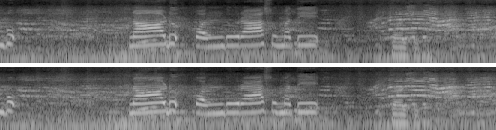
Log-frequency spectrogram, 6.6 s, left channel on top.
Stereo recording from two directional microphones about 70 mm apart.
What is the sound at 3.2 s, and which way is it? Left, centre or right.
A child's voice, left.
